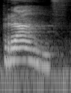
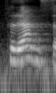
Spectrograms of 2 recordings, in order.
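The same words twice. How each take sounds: First: "France" said as one-syllable pranz; reduced France. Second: "France" said as three syllables pu-dans; Korean France. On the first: Teacher showing the stripped sound, pranz. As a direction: clip "France" to prans with no extra vowel. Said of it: "we would have". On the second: Teacher giving the Korean form, pu-dans. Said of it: "three syllables for the one syllable France". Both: Shown as a demonstration.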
